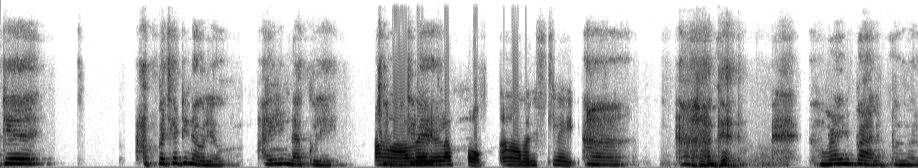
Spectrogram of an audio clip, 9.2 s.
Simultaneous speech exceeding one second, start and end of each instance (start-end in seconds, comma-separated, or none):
none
